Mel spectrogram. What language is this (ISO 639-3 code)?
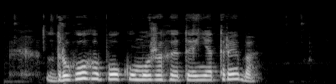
bel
